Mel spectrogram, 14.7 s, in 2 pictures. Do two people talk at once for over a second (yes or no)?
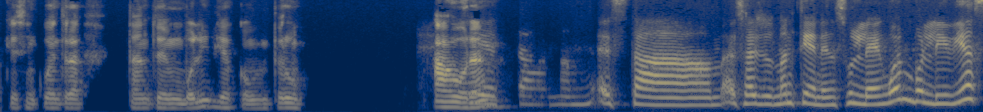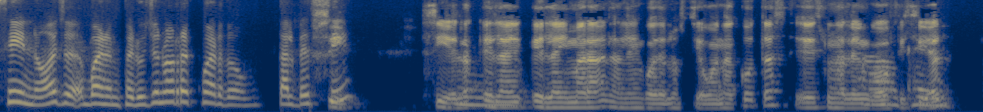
no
